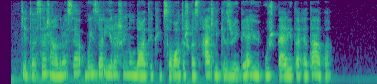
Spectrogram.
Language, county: Lithuanian, Kaunas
